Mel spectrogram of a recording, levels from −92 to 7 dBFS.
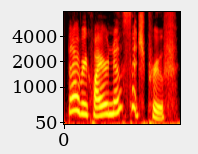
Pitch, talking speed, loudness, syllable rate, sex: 290 Hz, 205 wpm, -17 LUFS, 4.9 syllables/s, female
